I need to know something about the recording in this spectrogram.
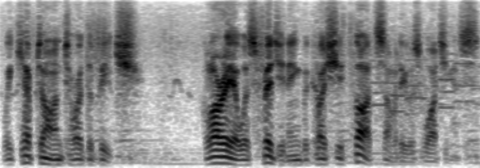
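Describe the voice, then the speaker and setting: Male lead, lowish voice, hard-boiled and sardonic, vintage radio narration. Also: expressive, a little fast, fairly bright tone, soft background music, low-quality recording. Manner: dry, wisecracking, hard-boiled. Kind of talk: 1950s radio drama narration and acting.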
